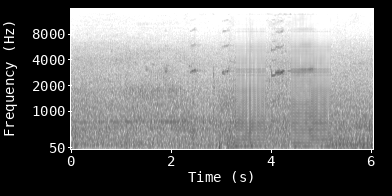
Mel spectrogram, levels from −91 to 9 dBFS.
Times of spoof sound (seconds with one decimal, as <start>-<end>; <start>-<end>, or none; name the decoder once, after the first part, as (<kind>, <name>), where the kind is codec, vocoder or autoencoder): 3.3-3.9 (vocoder, BigVGAN v2); 4.4-5.2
